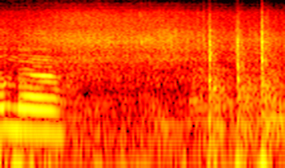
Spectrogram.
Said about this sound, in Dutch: Ja. Er gaat een papiertje tussen en, een, eh, en, een, en, eh, en dan druk je met, eh, met twee bakspatels eigenlijk druk je de burger plat. zachtjes duwen? Of?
